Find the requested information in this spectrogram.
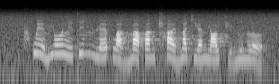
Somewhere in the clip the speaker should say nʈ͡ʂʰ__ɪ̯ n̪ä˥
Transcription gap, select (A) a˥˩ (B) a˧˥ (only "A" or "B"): A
